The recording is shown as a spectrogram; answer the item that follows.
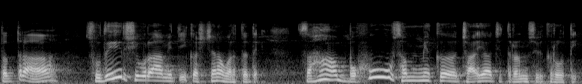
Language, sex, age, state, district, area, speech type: Sanskrit, male, 30-45, Karnataka, Chikkamagaluru, urban, spontaneous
